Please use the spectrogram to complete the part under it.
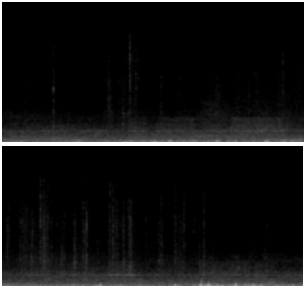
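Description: Steady outdoor wind at a swimming pool in Pattaya, Thailand, rumbles and buffets the microphone throughout, a constant low roar with gusty bursts and no clear talk.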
